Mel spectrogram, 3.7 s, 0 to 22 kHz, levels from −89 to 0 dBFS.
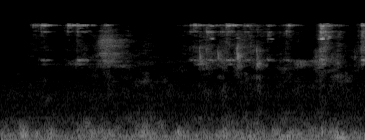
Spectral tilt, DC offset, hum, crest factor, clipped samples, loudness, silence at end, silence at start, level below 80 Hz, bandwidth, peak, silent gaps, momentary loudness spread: -2.5 dB/octave; under 0.1%; none; 24 dB; under 0.1%; -42 LUFS; 0 s; 0 s; -56 dBFS; 11.5 kHz; -20 dBFS; none; 14 LU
